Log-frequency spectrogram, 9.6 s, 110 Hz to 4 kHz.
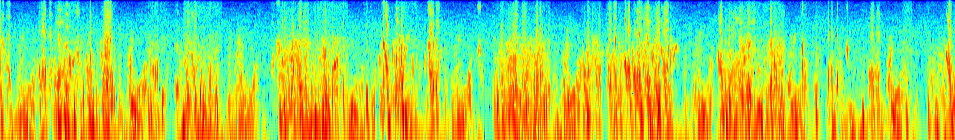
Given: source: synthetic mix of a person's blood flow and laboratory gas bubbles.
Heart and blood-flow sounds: Doppler ultrasound of blood flow; precordium
0.00-0.13 s: bubbles
0.35-1.17 s: bubbles
1.44-1.70 s: bubbles
1.73-2.22 s: bubbles
2.70-3.48 s: bubbles
3.62-4.44 s: bubbles
4.76-4.85 s: bubbles
4.91-5.52 s: bubbles
5.79-6.79 s: bubbles
7.15-7.87 s: bubbles
7.98-8.51 s: bubbles
8.59-8.81 s: bubbles
9.01-9.12 s: bubbles
9.25-9.56 s: bubbles
From the record:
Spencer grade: 4 (maximum detectable bubble signal sounding continuously throughout systole and diastole of every cardiac period, and overriding the amplitude of the normal cardiac signals); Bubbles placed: only in the low amplitude regions of the cardiac cycle

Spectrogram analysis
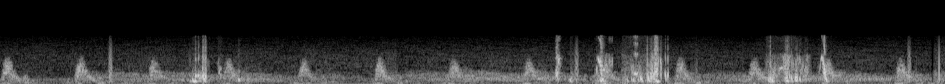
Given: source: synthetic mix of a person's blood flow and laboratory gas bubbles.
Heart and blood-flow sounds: Doppler ultrasound of blood flow; subclavian vein
1.89-2.10 s: bubbles
2.17-2.24 s: bubbles
2.37-2.44 s: bubbles
5.55-5.63 s: bubbles
5.69-5.75 s: bubbles
5.94-6.13 s: bubbles
6.21-6.72 s: bubbles
7.64-8.12 s: bubbles
8.18-8.31 s: bubbles
From the record:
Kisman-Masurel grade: 223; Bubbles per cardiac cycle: several, 3 to 8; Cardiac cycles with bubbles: 10 to 50%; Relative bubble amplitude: loud (0.450 to 0.775); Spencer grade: 2 (many but less than half of the cardiac periods contain bubble signals, singularly or in groups); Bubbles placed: anywhere in the cardiac cycle

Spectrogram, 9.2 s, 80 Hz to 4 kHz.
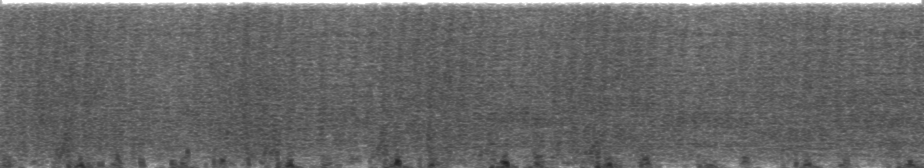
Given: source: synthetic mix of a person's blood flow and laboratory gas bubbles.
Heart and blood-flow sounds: Doppler ultrasound of blood flow; precordium
0.96-1.08 s: bubbles
1.32-1.46 s: bubbles
1.81-1.90 s: bubbles
2.08-2.20 s: bubbles
2.25-2.30 s: bubbles
2.41-2.69 s: bubbles
From the record:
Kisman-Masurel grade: 211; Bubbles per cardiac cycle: several, 3 to 8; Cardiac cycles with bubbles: 1 to 10%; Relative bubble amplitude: barely perceptible (0.100 to 0.250); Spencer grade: 1 (occasional bubble signal discernible with the cardiac motion signal, with majority of cardiac periods free of bubbles); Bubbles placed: only in the low amplitude regions of the cardiac cycle

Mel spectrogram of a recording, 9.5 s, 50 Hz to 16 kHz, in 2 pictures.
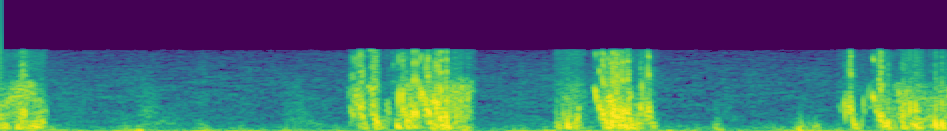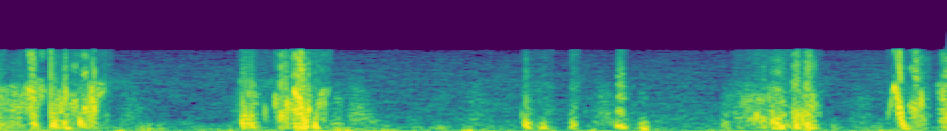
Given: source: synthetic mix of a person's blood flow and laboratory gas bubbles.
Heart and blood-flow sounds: Doppler ultrasound of blood flow; subclavian vein
0.00-0.24 s: bubbles
1.73-2.38 s: bubbles
2.77-3.29 s: bubbles
4.18-5.29 s: bubbles
5.92-6.39 s: bubbles
7.33-7.50 s: bubbles
7.58-7.64 s: bubbles
7.82-7.89 s: bubbles
8.40-8.86 s: bubbles
9.17-9.39 s: bubbles
9.42-9.48 s: bubbles
From the record:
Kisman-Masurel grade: 233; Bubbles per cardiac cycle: several, 3 to 8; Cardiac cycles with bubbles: 50 to 99%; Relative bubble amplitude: loud (0.450 to 0.775); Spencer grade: 3 (all of the cardiac periods contain showers or single bubble signals, but not dominating or overriding the cardiac motion signals); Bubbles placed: anywhere in the cardiac cycle

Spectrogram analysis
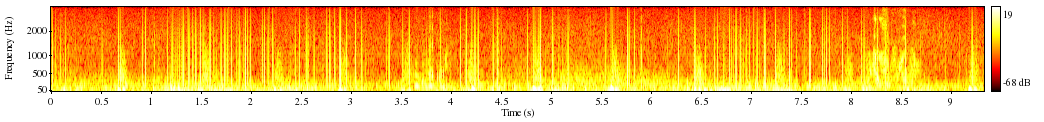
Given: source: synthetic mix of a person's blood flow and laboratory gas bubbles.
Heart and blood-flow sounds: Doppler ultrasound of blood flow; subclavian vein
3.62-3.96 s: bubbles
8.13-8.69 s: bubbles
From the record:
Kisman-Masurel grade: 211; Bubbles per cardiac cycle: several, 3 to 8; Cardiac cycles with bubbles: 1 to 10%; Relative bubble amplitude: barely perceptible (0.100 to 0.250); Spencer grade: 1 (occasional bubble signal discernible with the cardiac motion signal, with majority of cardiac periods free of bubbles); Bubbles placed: anywhere in the cardiac cycle

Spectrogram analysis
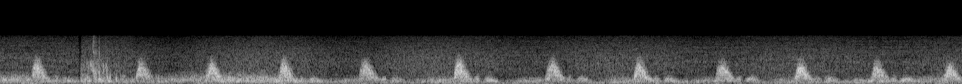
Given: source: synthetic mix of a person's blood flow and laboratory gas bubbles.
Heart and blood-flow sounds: Doppler ultrasound of blood flow; subclavian vein
0.80-1.36 s: bubbles
From the record:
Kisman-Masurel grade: 212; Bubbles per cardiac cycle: several, 3 to 8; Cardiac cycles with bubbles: 1 to 10%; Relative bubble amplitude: moderate (0.250 to 0.450); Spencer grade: 1 (occasional bubble signal discernible with the cardiac motion signal, with majority of cardiac periods free of bubbles); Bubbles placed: anywhere in the cardiac cycle

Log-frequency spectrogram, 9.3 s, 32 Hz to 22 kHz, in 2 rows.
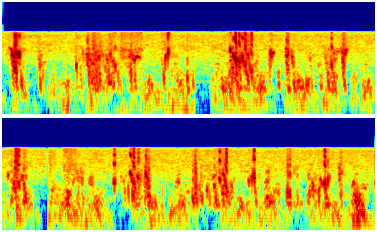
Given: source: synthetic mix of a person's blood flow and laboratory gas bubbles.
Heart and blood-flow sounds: Doppler ultrasound of blood flow; precordium
0.07-0.29 s: bubbles
0.42-0.56 s: bubbles
0.90-1.76 s: bubbles
1.98-2.15 s: bubbles
2.27-2.42 s: bubbles
2.72-3.20 s: bubbles
3.31-3.40 s: bubbles
3.44-3.49 s: bubbles
3.52-3.70 s: bubbles
3.77-4.35 s: bubbles
4.71-5.00 s: bubbles
5.41-5.70 s: bubbles
6.02-6.12 s: bubbles
6.14-6.71 s: bubbles
7.00-7.58 s: bubbles
7.71-7.88 s: bubbles
8.18-8.44 s: bubbles
8.46-8.79 s: bubbles
8.85-8.94 s: bubbles
9.29-9.33 s: bubbles
From the record:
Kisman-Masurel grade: 342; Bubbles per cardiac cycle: rolling drumbeat, 9 or more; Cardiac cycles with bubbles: 100%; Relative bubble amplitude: moderate (0.250 to 0.450); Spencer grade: 3 (all of the cardiac periods contain showers or single bubble signals, but not dominating or overriding the cardiac motion signals); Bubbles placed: only in the low amplitude regions of the cardiac cycle

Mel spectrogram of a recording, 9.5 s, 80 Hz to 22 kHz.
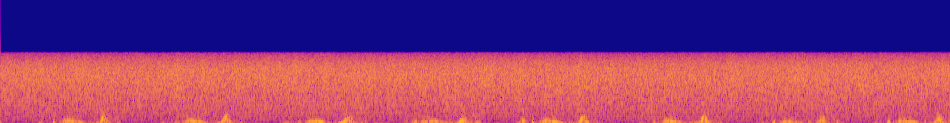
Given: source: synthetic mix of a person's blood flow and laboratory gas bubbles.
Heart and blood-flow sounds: Doppler ultrasound of blood flow; precordium
5.18-5.29 s: bubbles
From the record:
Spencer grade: 1 (occasional bubble signal discernible with the cardiac motion signal, with majority of cardiac periods free of bubbles); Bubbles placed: anywhere in the cardiac cycle

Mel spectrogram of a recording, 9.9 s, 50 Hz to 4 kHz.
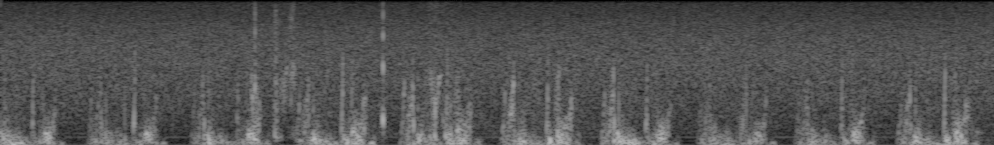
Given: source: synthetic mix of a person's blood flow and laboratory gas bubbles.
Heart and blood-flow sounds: Doppler ultrasound of blood flow; precordium
2.48-2.60 s: bubbles
2.71-2.96 s: bubbles
3.79-3.87 s: bubbles
4.26-4.55 s: bubbles
From the record:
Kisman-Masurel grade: 123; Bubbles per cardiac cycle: 1 to 2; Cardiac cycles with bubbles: 10 to 50%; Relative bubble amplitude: loud (0.450 to 0.775); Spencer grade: 2 (many but less than half of the cardiac periods contain bubble signals, singularly or in groups); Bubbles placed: only in the low amplitude regions of the cardiac cycle

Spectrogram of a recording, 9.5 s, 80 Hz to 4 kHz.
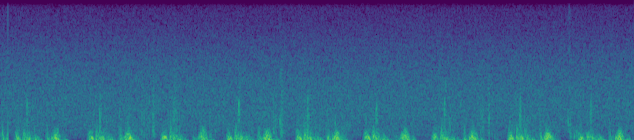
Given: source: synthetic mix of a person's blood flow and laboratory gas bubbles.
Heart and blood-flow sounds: Doppler ultrasound of blood flow; precordium
4.17-4.24 s: bubbles
4.61-4.66 s: bubbles
5.03-5.26 s: bubbles
7.86-8.05 s: bubbles
8.50-8.71 s: bubbles
From the record:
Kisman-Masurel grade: 121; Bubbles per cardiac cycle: 1 to 2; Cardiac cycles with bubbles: 10 to 50%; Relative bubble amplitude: barely perceptible (0.100 to 0.250); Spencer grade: 2 (many but less than half of the cardiac periods contain bubble signals, singularly or in groups); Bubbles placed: anywhere in the cardiac cycle

